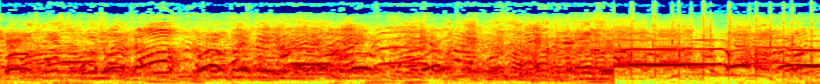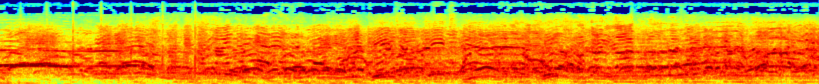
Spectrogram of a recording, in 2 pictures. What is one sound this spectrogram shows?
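A crowd of men and women chatter and shout excitedly close by.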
